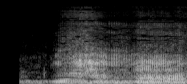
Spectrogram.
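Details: Lions teasing each other before they fight: a low, rumbling roar-growl that begins abruptly and holds steady with a deep harmonic throb for nearly two seconds.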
